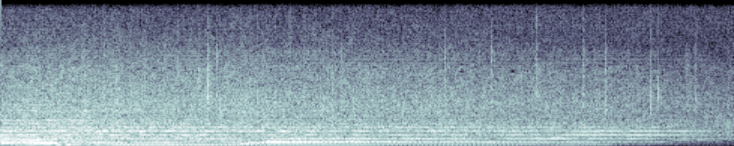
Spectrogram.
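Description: Yamaha DGX digital keyboard playing held chords that fade away; a new chord comes in about two seconds in.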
